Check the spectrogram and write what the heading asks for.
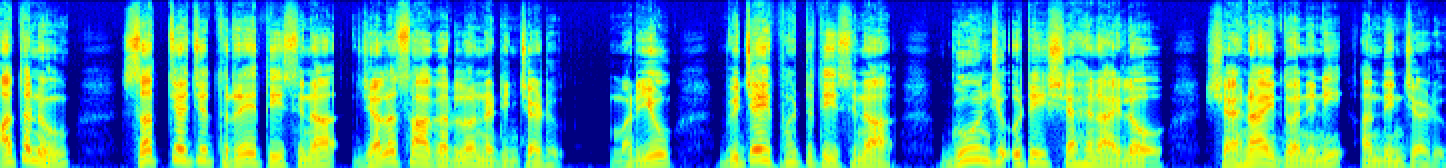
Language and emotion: Telugu, neutral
